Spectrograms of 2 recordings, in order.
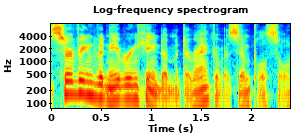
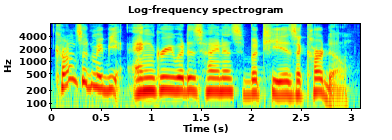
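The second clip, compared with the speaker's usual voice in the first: higher-pitched game character, mildly protesting; lightly voiced indignant defender; 12 semitones higher than usual. Warrior defends the cardinal to a questioner, mildly indignant.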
